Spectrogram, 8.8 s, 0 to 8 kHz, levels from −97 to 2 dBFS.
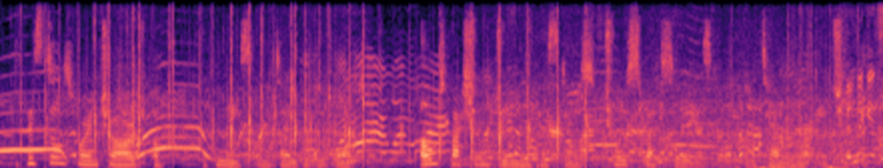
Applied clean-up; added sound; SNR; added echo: none; Cheering; -3 dB; none.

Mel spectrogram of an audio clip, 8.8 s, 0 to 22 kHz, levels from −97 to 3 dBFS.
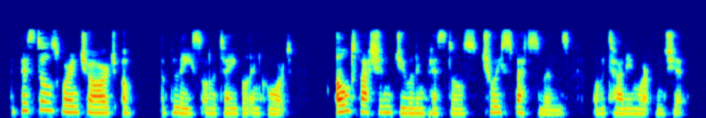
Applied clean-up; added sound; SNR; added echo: none; none; none; none.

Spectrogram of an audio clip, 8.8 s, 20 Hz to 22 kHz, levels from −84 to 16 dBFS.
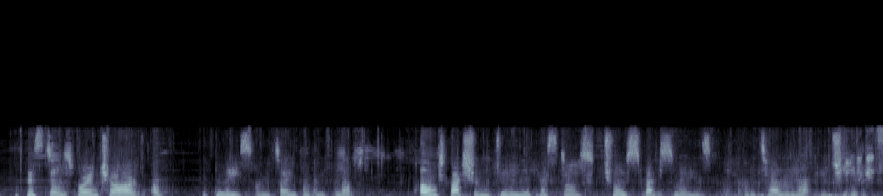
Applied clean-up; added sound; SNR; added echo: neural separator model SepFormer DNS4.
